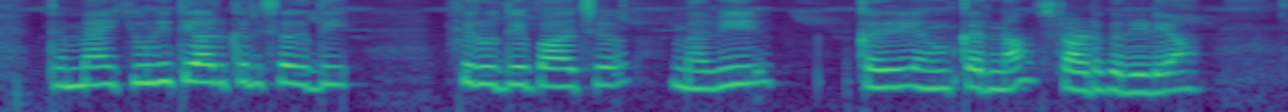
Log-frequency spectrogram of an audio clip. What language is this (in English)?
Dogri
